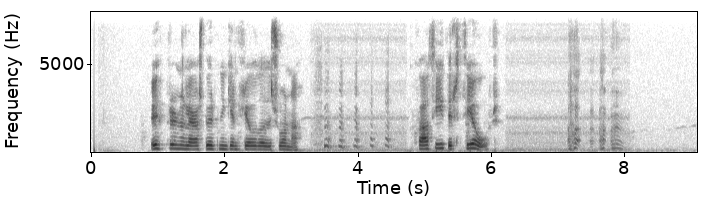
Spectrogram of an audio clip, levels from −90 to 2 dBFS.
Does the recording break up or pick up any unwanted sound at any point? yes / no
yes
